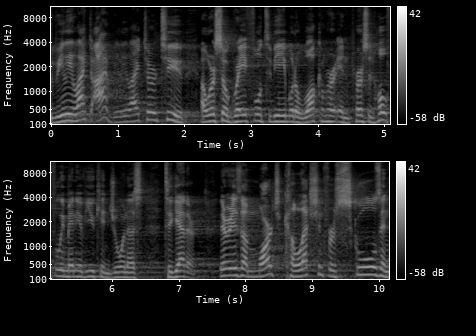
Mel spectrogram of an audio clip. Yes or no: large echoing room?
yes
